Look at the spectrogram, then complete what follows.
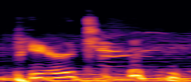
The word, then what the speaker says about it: Peart: Neil Peart was the drummer of Rush for 40 years. It's Peart.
